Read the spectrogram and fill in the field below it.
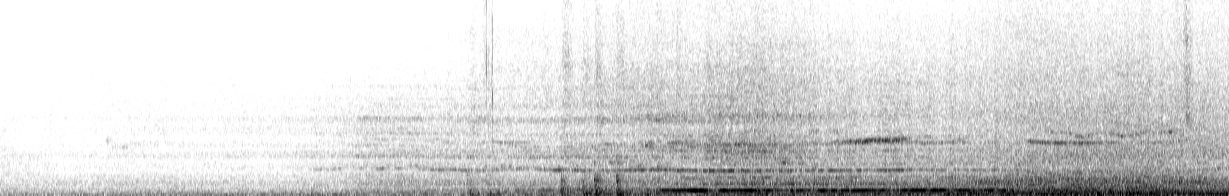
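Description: A train approaches and rolls in, growing steadily louder.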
